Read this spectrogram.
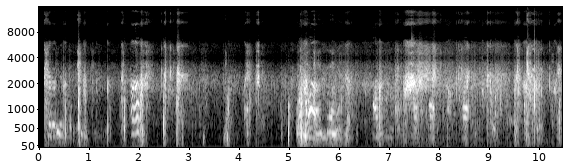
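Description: Footsteps thud and scuff on a dirt path.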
